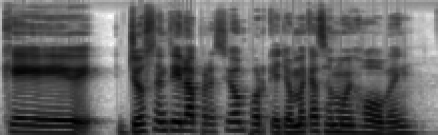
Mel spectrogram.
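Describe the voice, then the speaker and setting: A woman with an unremarkable speaking voice talks at a fairly slow pace. Her pitch is medium, with ordinary variation. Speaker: podcast co-host. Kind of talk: casual chat. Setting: studio.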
